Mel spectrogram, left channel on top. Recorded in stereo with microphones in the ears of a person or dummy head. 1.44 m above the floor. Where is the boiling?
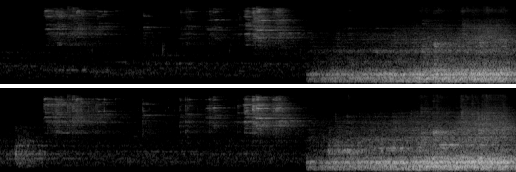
55° right (ahead or behind), 1.1 m.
